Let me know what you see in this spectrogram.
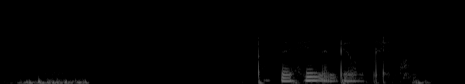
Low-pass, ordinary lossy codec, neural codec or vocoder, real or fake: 3.6 kHz; none; none; real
